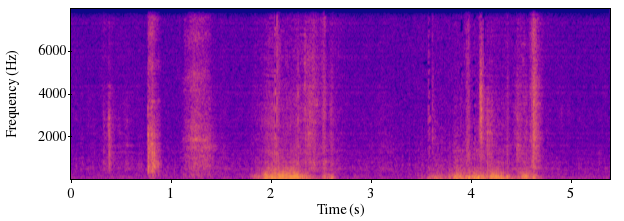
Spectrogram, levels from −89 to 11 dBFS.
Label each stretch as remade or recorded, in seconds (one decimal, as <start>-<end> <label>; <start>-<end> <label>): 0.0-0.7 remade; 0.7-1.4 recorded; 1.4-3.2 remade; 3.2-4.1 recorded; 4.1-5.4 remade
